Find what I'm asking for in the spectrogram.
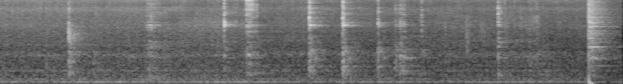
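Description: Mutton kurma masala with coriander powder and salt is stirred in a frying pan: a soft sizzle beneath a string of sharp spoon-on-metal clicks and scrapes, close up, no talking.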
